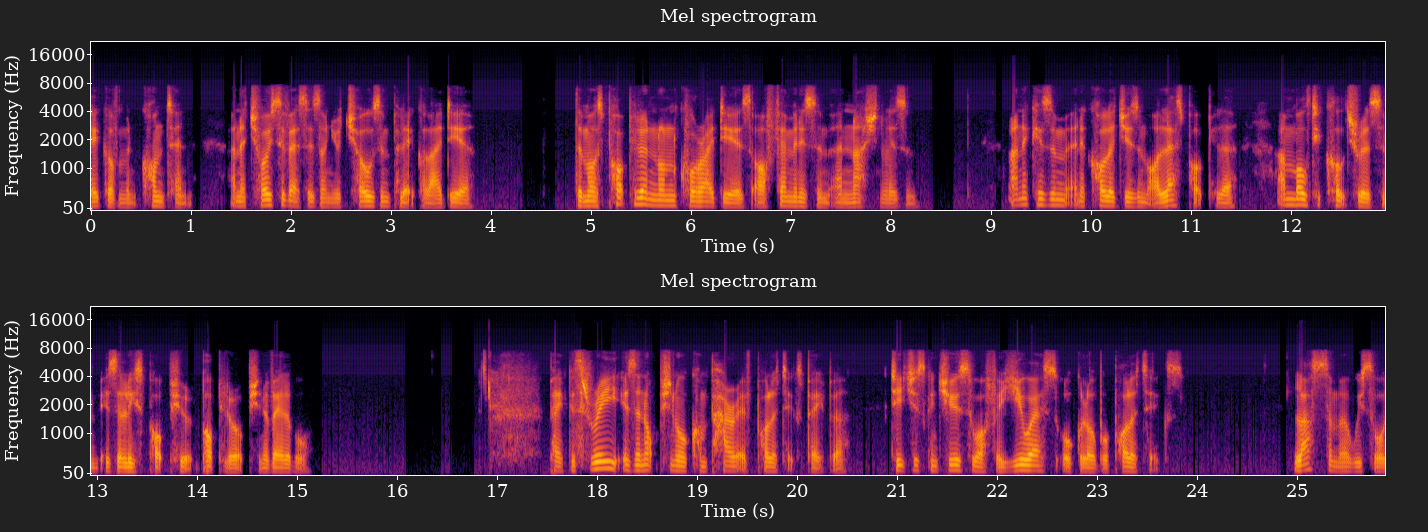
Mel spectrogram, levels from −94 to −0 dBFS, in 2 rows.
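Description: Right through the clip there's computer activity noise, a faint buzzy pulsing at roughly seventy per second, well below the sound, where the computer's load is leaking in through a shared ground.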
